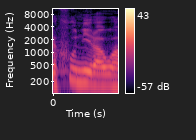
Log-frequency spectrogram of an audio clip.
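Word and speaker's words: Hunni: 배우에 있었던 그 세력 라틴어로는 이제 훈니라고 하고 그다음에 이제 그 그리 그 그리 사람들은 운노이라고 H 발음을 안 하고 운노이라고 이제 표기를 그 했는데요.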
